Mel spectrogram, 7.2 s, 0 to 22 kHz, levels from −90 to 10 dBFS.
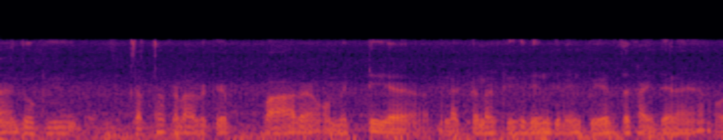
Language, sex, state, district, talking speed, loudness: Hindi, male, Maharashtra, Dhule, 175 wpm, -32 LUFS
